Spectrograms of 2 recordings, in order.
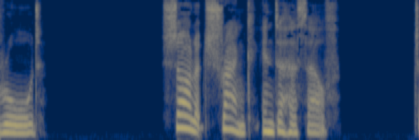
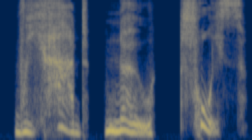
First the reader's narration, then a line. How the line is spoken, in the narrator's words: he hissed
